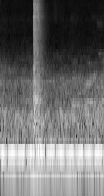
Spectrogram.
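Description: A steady low hum with one brief click-like noise about two-thirds of a second in.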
